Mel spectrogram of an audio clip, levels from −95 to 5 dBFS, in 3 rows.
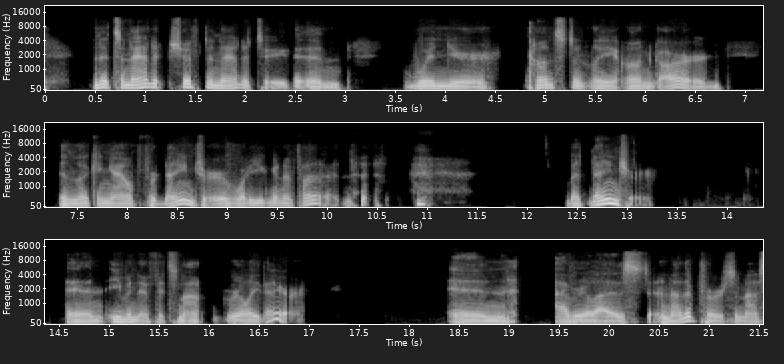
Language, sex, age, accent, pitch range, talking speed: English, male, 60-79, American, 95-125 Hz, 105 wpm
